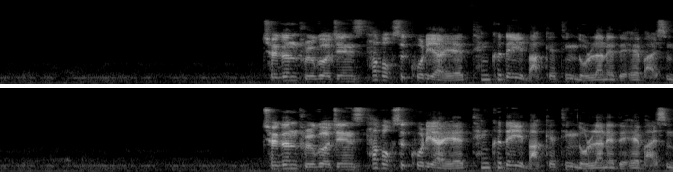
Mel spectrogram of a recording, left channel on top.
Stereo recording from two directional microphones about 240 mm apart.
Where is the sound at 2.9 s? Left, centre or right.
Centre.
